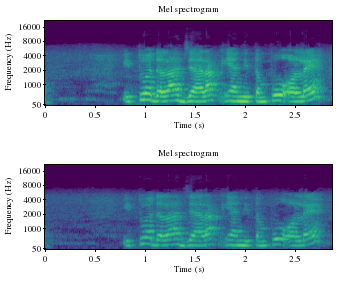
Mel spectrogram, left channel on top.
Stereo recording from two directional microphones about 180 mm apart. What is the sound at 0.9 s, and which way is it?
A woman's voice, 45° left (ahead or behind).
